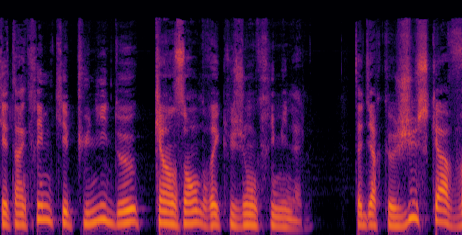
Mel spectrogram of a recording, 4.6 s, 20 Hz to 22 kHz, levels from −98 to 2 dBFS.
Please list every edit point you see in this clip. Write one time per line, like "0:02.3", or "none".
0:03.4

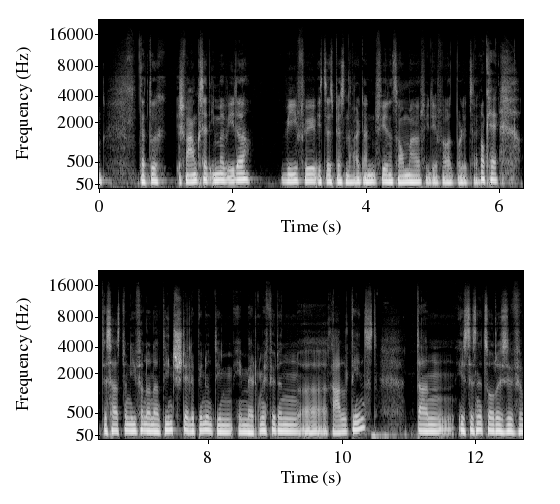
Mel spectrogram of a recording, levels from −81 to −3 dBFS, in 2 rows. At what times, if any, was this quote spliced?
0:03.3

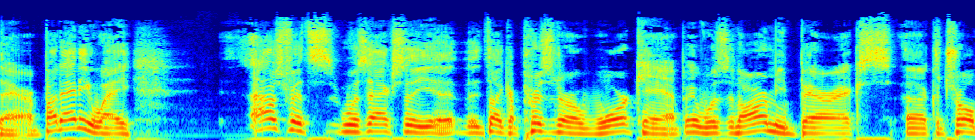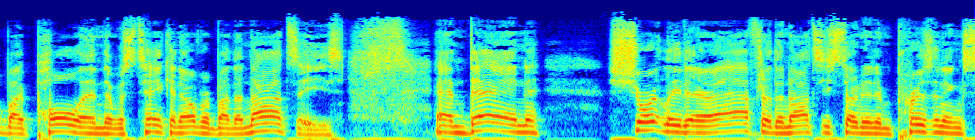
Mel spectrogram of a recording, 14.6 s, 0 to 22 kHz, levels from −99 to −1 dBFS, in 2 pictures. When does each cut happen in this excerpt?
0:03.6

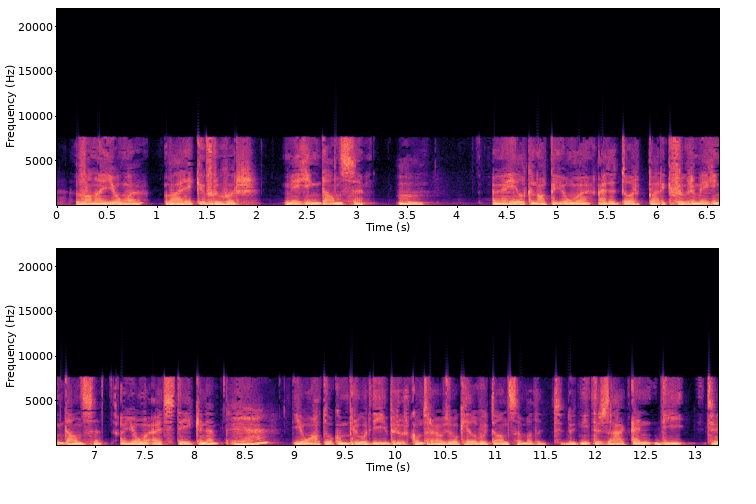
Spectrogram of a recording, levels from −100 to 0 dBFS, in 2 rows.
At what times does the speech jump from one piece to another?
0:12.3

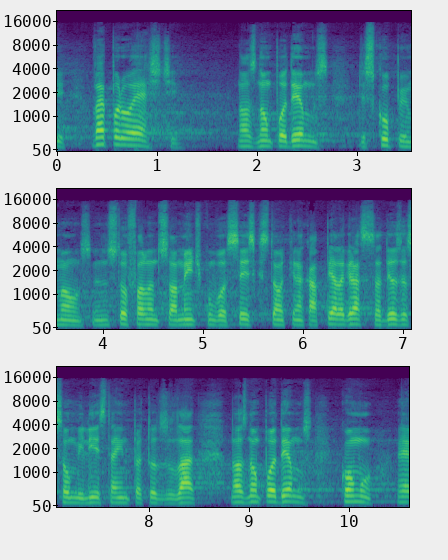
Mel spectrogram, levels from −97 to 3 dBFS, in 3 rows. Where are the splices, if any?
none

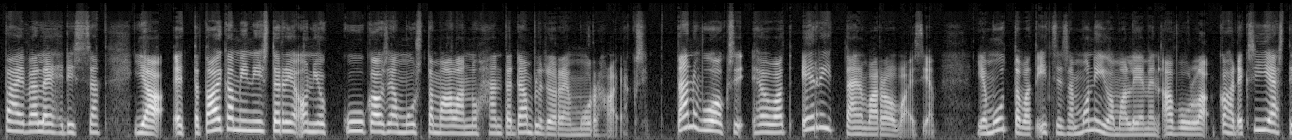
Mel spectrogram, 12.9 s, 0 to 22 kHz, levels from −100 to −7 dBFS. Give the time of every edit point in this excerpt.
0:06.6

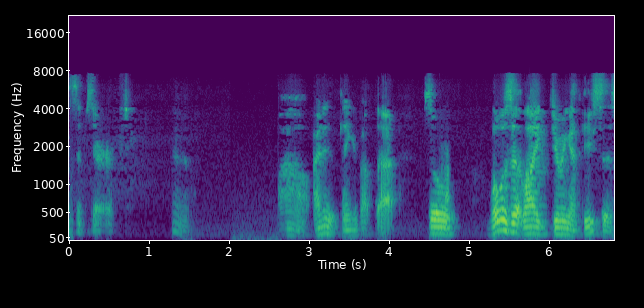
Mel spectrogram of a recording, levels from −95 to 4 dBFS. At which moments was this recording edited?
none

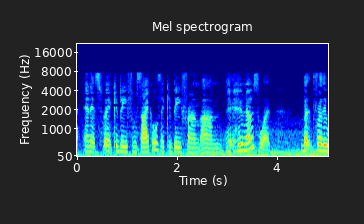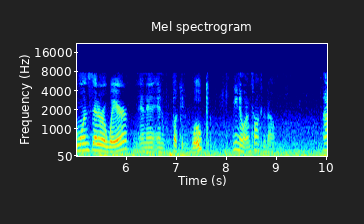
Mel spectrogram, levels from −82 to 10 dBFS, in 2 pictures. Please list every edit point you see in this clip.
0:06.2

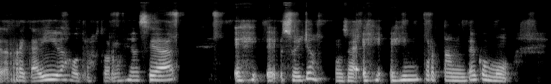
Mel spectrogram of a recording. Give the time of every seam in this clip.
none

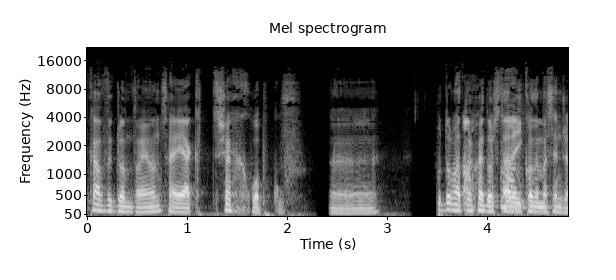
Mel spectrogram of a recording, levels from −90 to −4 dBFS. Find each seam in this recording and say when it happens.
none

